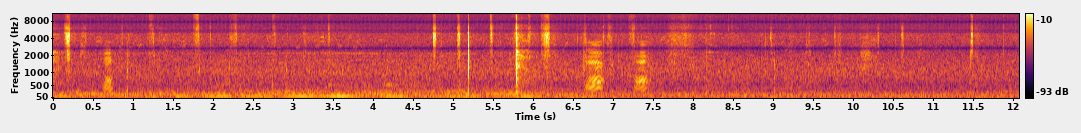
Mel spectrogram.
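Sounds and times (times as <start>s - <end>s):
tennis ball struck with racquet: 5.1s - 6.1s.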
